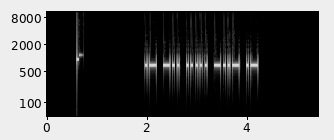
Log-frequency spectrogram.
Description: Morse code, heard as a keyed tone, about 25 wpm, 700 Hz. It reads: AD5XA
